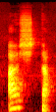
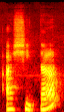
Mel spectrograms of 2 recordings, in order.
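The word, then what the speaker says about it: あした: cure q tomorrow is ashta ashta it is not ashita you have to pronounce it as ashta day after tomorrow now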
